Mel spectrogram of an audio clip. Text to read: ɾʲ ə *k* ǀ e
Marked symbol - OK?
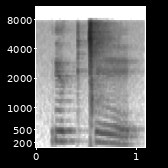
yes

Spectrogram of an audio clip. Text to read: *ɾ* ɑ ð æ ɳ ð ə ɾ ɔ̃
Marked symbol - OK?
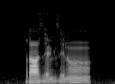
yes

